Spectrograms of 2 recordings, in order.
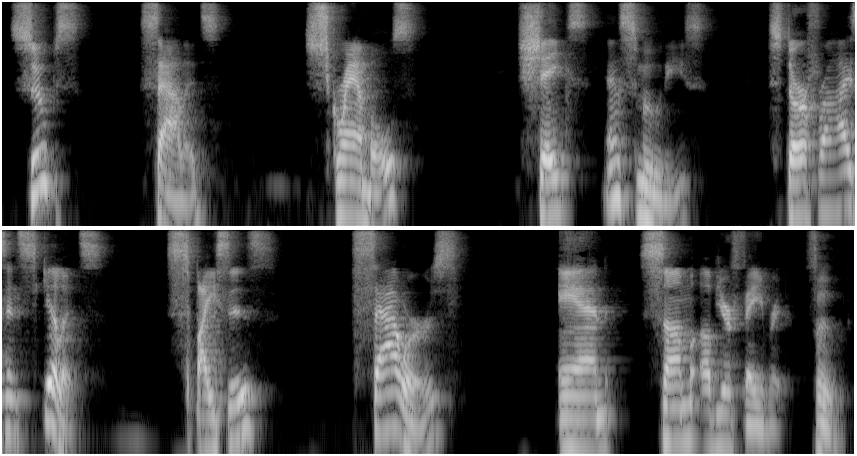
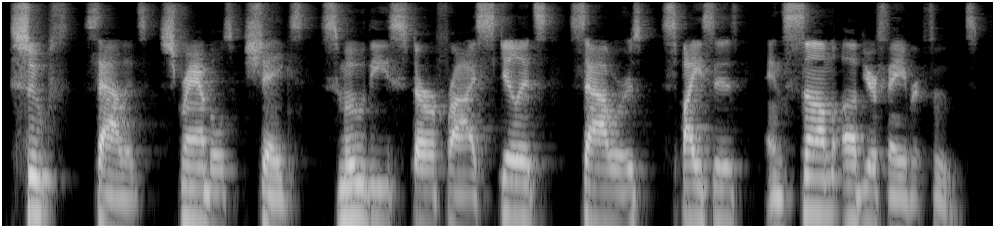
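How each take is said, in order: First: The list is said slowly. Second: The list is said at normal speed.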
